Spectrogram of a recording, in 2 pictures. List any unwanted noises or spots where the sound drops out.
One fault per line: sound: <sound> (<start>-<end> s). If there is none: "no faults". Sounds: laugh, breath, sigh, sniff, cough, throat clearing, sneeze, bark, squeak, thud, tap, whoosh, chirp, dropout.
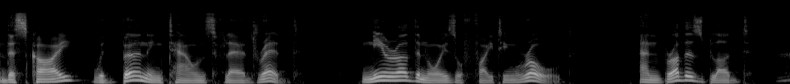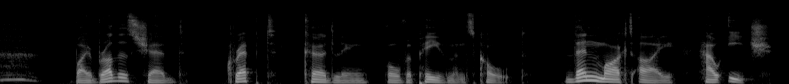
sound: breath (7.7-8.3 s)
